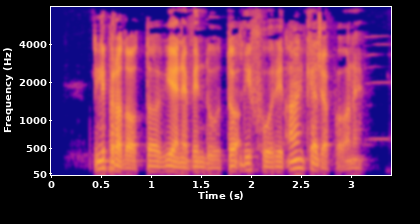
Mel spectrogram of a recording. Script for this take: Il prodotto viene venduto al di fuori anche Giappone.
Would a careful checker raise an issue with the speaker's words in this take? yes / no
no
